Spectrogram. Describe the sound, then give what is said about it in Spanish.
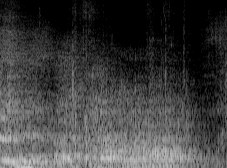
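A deep, guttural monstrous roar from a creature rumbles continuously for a few seconds, loud, with a growling low-pitched texture that slowly fades toward the end. “La criatura te mira con ojos de odio, te lanza un rugido.”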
